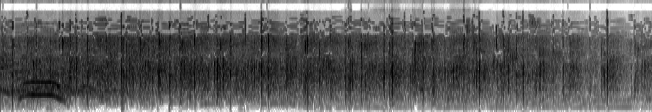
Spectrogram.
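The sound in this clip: Audience applause for performers at a Johnny Cash tribute show: dense, steady clapping throughout, with a brief whistle at the start and the sound thinning slightly toward the end.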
